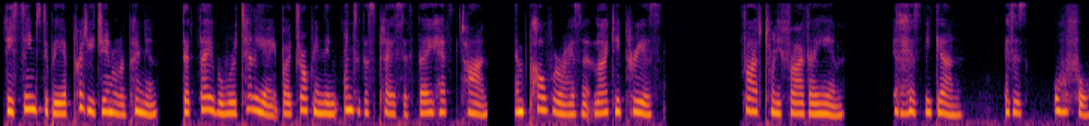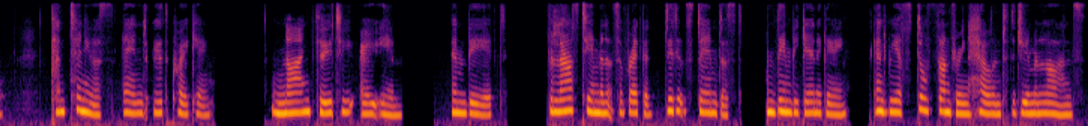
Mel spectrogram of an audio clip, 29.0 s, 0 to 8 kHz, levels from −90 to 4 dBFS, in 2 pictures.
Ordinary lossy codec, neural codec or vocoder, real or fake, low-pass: Opus, 64 kbps; codec, 16 kHz, 2 kbps, X-Codec, HuBERT features, trained on balanced general audio; fake; 7.2 kHz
